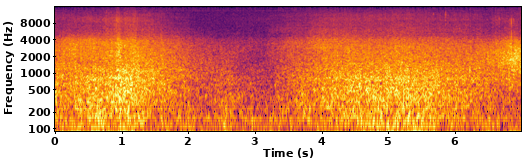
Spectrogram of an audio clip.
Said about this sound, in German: Du erfreust dich an den Wellen und ihrem Spiel, beobachtest, wie sie immer wieder das Ufer berühren und um deine Zehen herumspielen.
